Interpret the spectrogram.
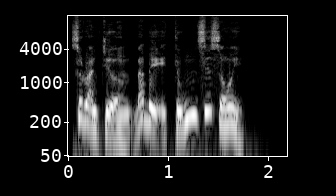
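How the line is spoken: Crying out while riding. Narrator (Vietnamese): Demidov phi ngựa phun vút, kêu lên

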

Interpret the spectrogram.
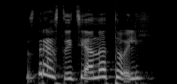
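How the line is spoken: Unpleasant high voice. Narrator (Russian): противным высоким голосом сказала я

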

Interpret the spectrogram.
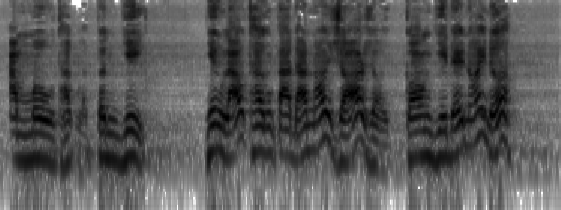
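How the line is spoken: Old woman's cold laugh. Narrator (Vietnamese): La Sát Bà Bà cười nhạt nói

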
